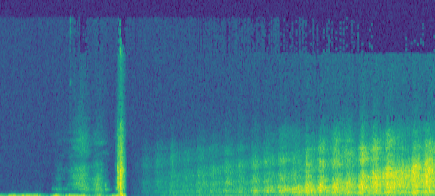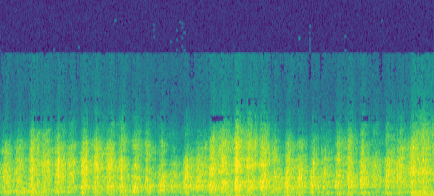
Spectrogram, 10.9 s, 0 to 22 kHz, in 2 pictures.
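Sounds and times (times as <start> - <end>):
train rumbling along the track with wheels clattering: 2.5 - 10.8.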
